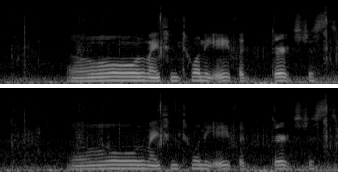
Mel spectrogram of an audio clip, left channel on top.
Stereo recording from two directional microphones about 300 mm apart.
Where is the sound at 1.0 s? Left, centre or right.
Left.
